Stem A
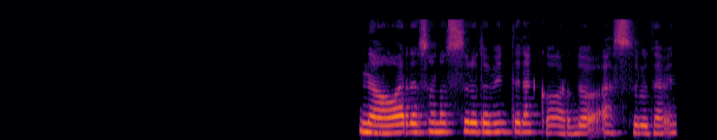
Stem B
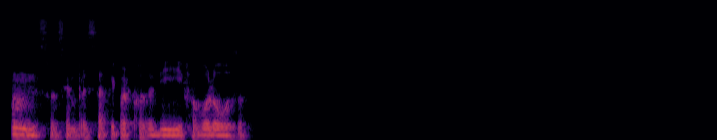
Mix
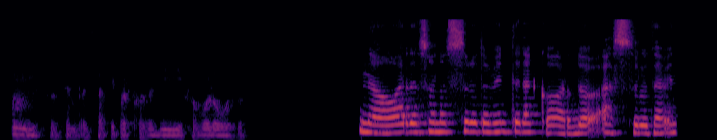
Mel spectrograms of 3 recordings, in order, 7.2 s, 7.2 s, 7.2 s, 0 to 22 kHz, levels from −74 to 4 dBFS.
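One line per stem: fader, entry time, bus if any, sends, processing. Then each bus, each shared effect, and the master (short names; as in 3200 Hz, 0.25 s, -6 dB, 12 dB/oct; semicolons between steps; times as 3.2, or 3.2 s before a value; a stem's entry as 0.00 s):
-3.0 dB, 0.00 s, no send, notch 710 Hz, Q 15; compressor 6:1, threshold -25 dBFS, peak gain reduction 8 dB
-12.5 dB, 0.00 s, no send, dry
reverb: off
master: low shelf 450 Hz -4 dB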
